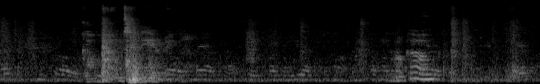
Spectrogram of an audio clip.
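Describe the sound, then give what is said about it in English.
A chair is shifted over a bit across a hard floor, with one sharp scraping bump standing out among softer knocks and shuffles, while voices murmur quietly in the background. “I've got to move the chair.”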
